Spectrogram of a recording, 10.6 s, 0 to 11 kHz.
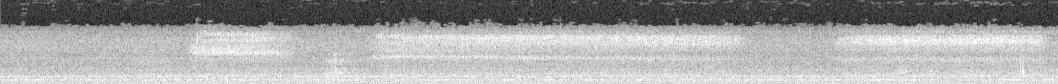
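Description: Hiss of air being drawn through an Aqua 2 dual-microcoil rebuildable tank atomizer built at about 0.4 ohms as its coils fire. There is a short pull about two seconds in, a longer pull of three to four seconds starting about four seconds in, and another near the end. A steady low hum runs underneath.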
